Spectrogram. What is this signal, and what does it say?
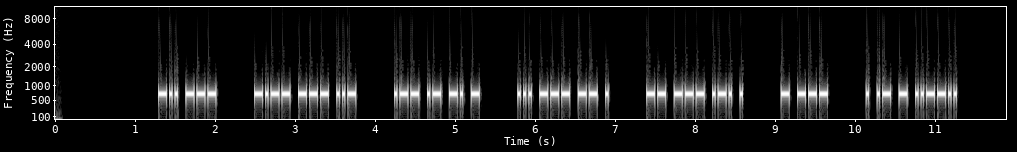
Morse code, heard as a keyed tone, about 34 wpm, 700 Hz. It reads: DO YOU WANT SOME MORE TO EAT?
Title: 2x Word-Spacing - Sentences from Top 300 Words - 35wpm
